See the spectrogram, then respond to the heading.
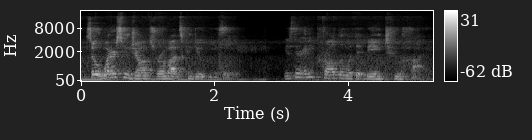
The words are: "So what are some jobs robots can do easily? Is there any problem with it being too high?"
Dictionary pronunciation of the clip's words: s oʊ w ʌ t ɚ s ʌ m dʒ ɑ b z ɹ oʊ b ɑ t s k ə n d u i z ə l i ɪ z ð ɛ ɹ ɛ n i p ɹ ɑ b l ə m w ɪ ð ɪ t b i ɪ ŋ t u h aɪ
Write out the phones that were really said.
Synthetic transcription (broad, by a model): s oʊ w ʌ t ɚ s ʌ m dʒ ɑ b z ɹ oʊ b ɑ t s k n d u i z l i ɪ z ð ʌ ɹ ɛ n i p ɹ ɑ b l ə m w ɪ ð ɪ t b i ɪ ŋ t u h aɪ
